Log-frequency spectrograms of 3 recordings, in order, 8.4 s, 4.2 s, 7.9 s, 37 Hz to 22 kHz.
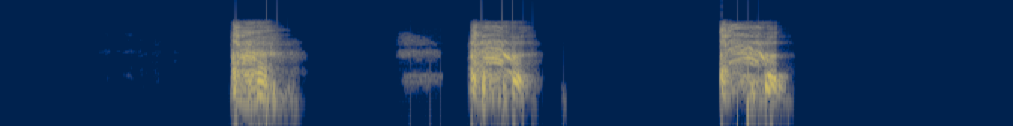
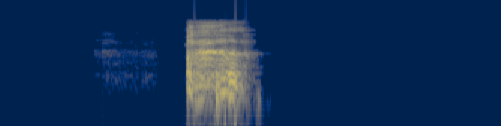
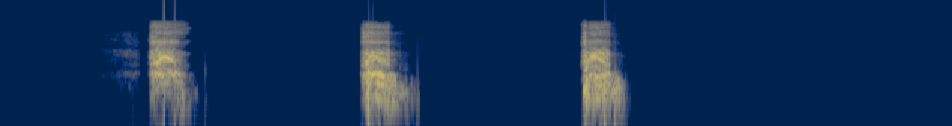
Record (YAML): three_cough_length: 8.4 s
three_cough_amplitude: 32767
three_cough_signal_mean_std_ratio: 0.32
cough_length: 4.2 s
cough_amplitude: 28106
cough_signal_mean_std_ratio: 0.27
exhalation_length: 7.9 s
exhalation_amplitude: 32768
exhalation_signal_mean_std_ratio: 0.25
survey_phase: beta (2021-08-13 to 2022-03-07)
age: 45-64
gender: Male
wearing_mask: 'No'
symptom_cough_any: true
symptom_runny_or_blocked_nose: true
symptom_sore_throat: true
symptom_fatigue: true
symptom_headache: true
symptom_onset: 2 days
smoker_status: Never smoked
respiratory_condition_asthma: false
respiratory_condition_other: false
recruitment_source: Test and Trace
submission_delay: 1 day
covid_test_result: Positive
covid_test_method: RT-qPCR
